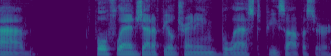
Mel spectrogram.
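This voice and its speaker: A man with a Texas accent speaks at a moderate pace in a fairly low voice with ordinary pitch variation, on a very clean recording with a silent background. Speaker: former police officer and streamer. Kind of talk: casual livestream chat.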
